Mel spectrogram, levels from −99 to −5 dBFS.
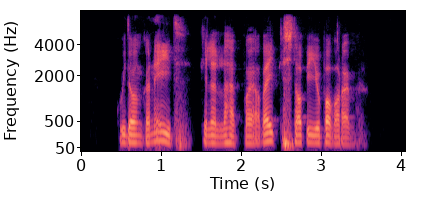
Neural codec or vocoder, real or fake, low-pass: none; real; 7.2 kHz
